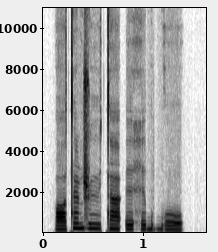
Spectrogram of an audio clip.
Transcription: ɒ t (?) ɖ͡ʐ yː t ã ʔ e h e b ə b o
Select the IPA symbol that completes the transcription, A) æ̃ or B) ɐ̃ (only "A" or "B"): A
